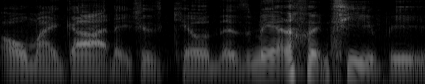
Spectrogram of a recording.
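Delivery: tearful, crying outburst, put-on child crying. Retelling a childhood reaction to a TV explosion: imitating own childhood crying. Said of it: "I was crying so hard".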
